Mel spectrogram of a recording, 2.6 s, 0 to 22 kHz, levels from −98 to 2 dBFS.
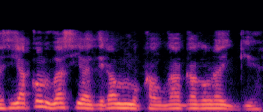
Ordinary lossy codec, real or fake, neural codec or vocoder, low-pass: none; fake; codec, 16 kHz, 4 kbps, FreqCodec, smaller model; 7.2 kHz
